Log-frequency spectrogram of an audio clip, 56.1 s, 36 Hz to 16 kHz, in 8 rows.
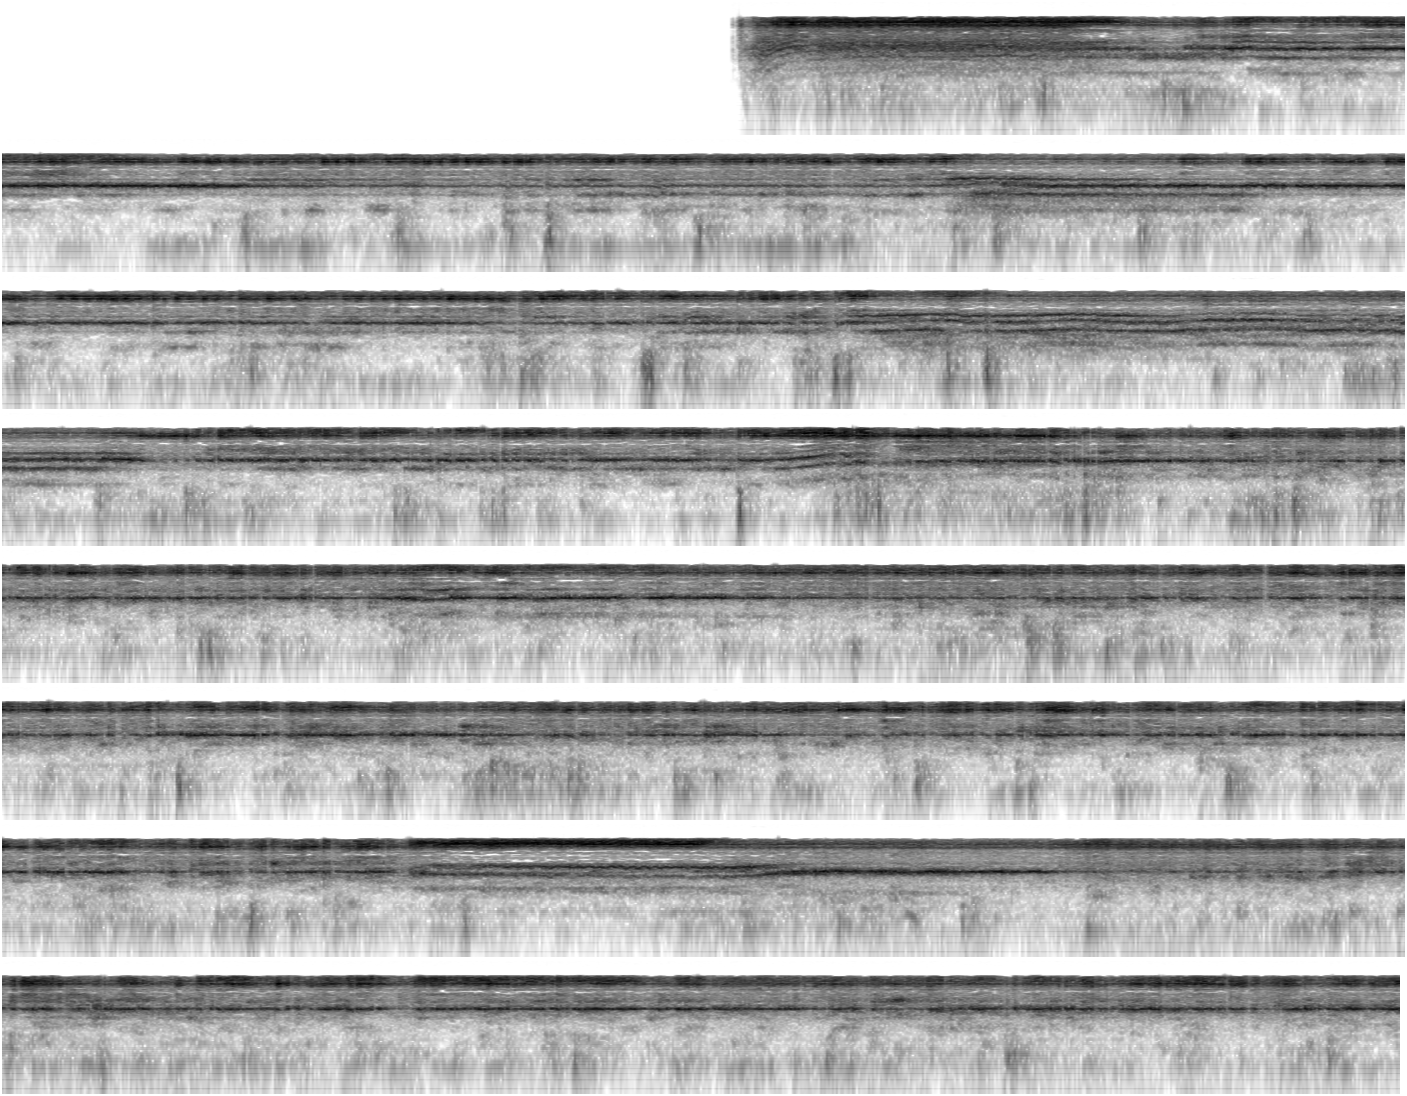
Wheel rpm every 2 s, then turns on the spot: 0, 10, 140, 160, 160, 160, 160, 160, 160, 160, 160, 160, 180, 230, 240, 230, 230, 230, 230, 240, 230, 230, 220, 230, 230, 230, 230, 230.
none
